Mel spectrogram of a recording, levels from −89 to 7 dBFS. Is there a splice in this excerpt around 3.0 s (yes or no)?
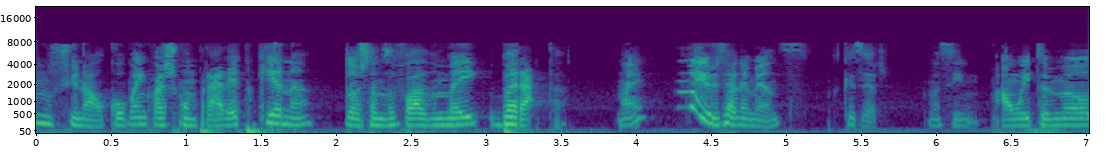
yes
